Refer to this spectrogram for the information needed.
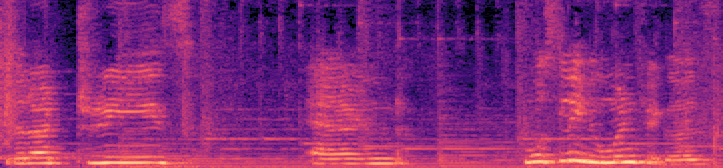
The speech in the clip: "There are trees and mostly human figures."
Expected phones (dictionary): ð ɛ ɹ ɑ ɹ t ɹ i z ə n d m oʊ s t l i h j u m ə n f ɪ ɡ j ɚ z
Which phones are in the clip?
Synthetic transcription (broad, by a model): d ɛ ɹ ɑ ɹ t ɹ i z ə n d m oʊ s t l i h j u m ə n f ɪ ɡ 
